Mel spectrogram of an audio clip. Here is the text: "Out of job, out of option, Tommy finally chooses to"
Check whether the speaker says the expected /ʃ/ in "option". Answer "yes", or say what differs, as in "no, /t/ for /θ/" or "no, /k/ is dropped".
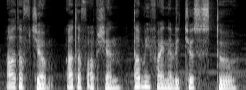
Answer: yes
